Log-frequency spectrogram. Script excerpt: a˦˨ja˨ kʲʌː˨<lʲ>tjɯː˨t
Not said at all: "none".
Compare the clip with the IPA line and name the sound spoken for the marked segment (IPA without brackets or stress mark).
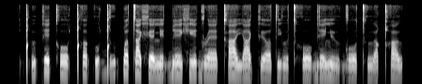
none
